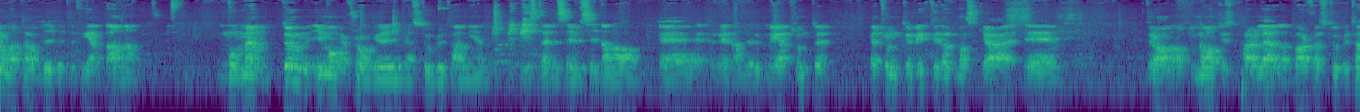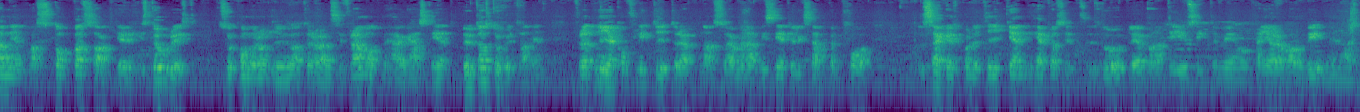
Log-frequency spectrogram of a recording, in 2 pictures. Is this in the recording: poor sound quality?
yes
